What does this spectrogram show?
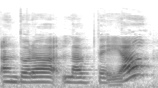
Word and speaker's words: Andorra la Vella: I believe it's pronounced Andorra la Vella, but I'm not 100% sure.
